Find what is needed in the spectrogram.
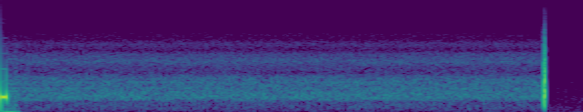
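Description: Near silence: a faint steady hiss, broken by one short click near the end.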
